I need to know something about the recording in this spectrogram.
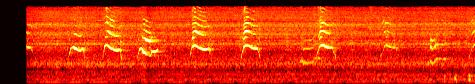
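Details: Ragdoll kitten at a home cattery in central Kansas, raised without cages, meowing for its mother: six high, thin, arching mews roughly once a second, each rising then falling, with fainter mews trailing off near the end.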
